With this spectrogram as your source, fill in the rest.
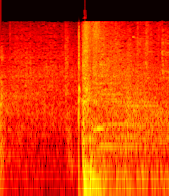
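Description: A blast booms nearby.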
